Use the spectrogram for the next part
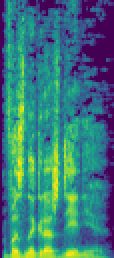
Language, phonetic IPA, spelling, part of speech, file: Russian, [vəznəɡrɐʐˈdʲenʲɪje], вознаграждение, noun, Ru-вознаграждение.ogg
- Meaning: reward, recompense; remuneration; payoff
